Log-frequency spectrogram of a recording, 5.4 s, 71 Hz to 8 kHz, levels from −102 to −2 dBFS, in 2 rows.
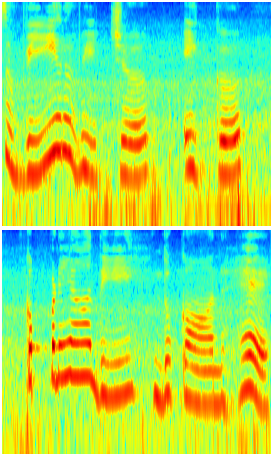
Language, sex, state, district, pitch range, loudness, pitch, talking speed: Punjabi, female, Punjab, Kapurthala, 215-305 Hz, -20 LUFS, 245 Hz, 80 wpm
